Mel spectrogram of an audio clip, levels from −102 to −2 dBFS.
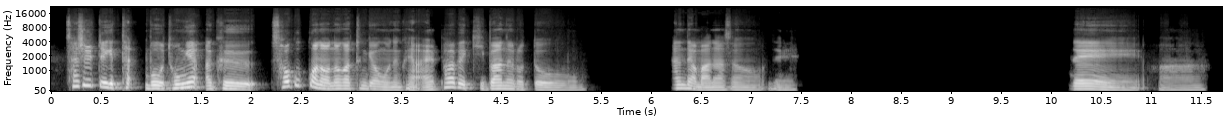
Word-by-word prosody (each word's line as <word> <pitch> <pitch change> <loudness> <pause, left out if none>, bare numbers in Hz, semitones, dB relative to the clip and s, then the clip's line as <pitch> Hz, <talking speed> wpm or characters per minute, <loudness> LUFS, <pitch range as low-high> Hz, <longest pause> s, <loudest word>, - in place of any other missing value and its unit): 사실 275 +3 0
되게 185 -5 +4
타 185 - -5
뭐 150 -2 +4
동양 180 +8 +4
아 140 +1 -2
그 135 +2 +2
서구권 235 - +1
언어 140 0 +3
같은 145 0 -1
경우는 110 -5 -3
그냥 - - -4
알파벳 170 - 0
기반으로 140 -8 -1
또 100 -1 -5 0.9
하는 160 0 -2
데가 145 -5 0
많아서. 105 -1 -5
네. 100 -5 -14 2.7
네. 110 -9 0 0.2
아. 95 +1 -15
130 Hz, 205 characters per minute, -20 LUFS, 100-155 Hz, 2.7 s, 되게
